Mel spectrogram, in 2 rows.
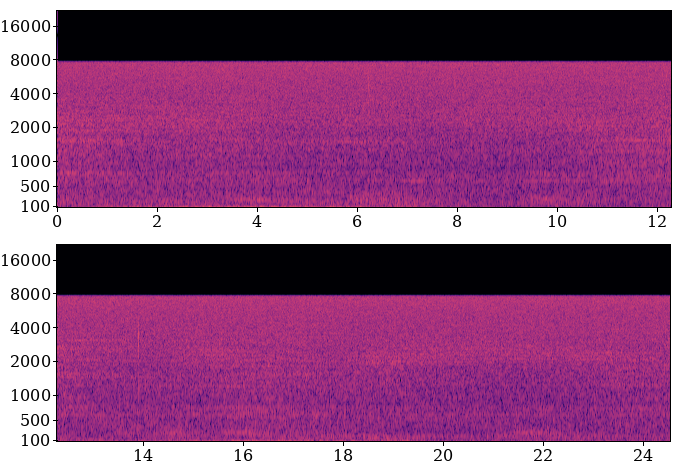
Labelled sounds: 11.4	11.7	vessel noise, 1.5 to 1.7 kHz

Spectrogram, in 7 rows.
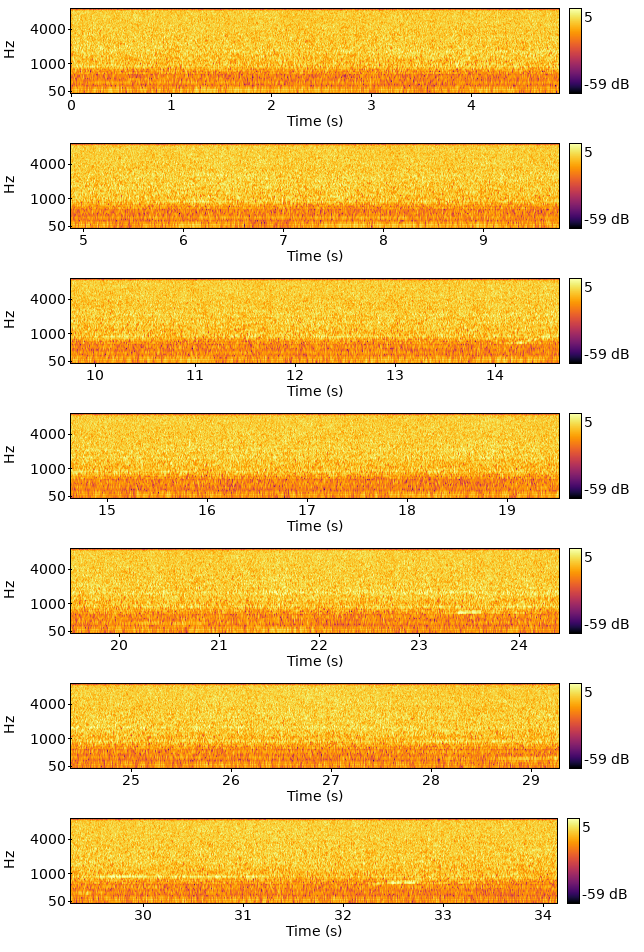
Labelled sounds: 32.4	32.8	humpback whale, 0.56 to 0.77 kHz

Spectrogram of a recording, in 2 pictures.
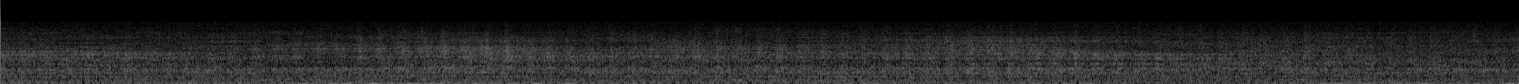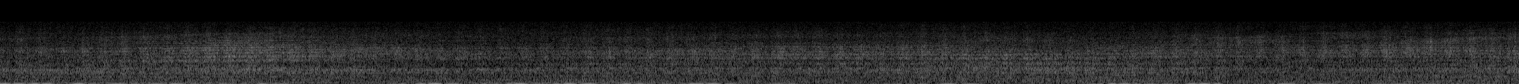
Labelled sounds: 17.3	17.5	vessel noise, 2.9 to 3.1 kHz
18.0	18.3	vessel noise, 4.0 to 4.1 kHz
28.6	28.8	vessel noise, 3.8 to 4.0 kHz
29.8	30.0	vessel noise, 4.9 to 5.1 kHz

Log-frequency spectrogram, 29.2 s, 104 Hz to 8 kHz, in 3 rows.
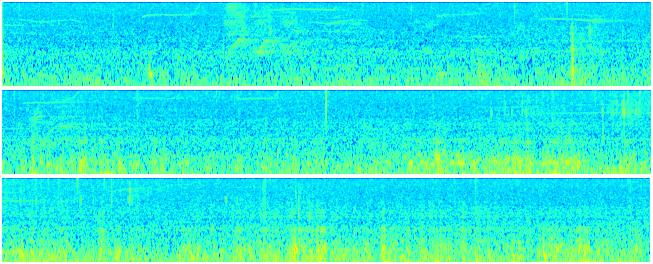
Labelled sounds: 0.0	0.4	killer whale, 1.6 to 3.2 kHz
2.0	2.9	killer whale, 3.6 to 4.4 kHz
11.7	12.3	killer whale, 5.0 to 5.5 kHz

